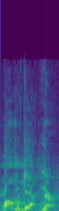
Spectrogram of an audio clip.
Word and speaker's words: Baumgartner: where I was stationed, the Germans would glance at me, look down at my name tag, and they would say, Herr Baumgartner. You know, that's how they pronounce it over there. Herr Baumgartner. And you got the little umlauts over that A there.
